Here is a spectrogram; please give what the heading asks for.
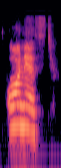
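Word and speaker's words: honest: यहां पे H silent है। एच आपका शुरू हो रहा है बेटा किससे? एच आपका शुरू हो रहा है कोसोनेंट से। लेकिन हमने ऑनेस्ट पढ़ा इसको। क्यों? क्योंकि प्रोनंसिएशन इसकी ऐसी है।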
